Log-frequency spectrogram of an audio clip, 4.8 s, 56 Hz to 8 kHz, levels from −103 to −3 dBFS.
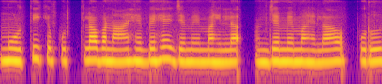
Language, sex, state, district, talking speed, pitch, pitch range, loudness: Chhattisgarhi, female, Chhattisgarh, Rajnandgaon, 150 wpm, 220 Hz, 210-225 Hz, -16 LUFS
